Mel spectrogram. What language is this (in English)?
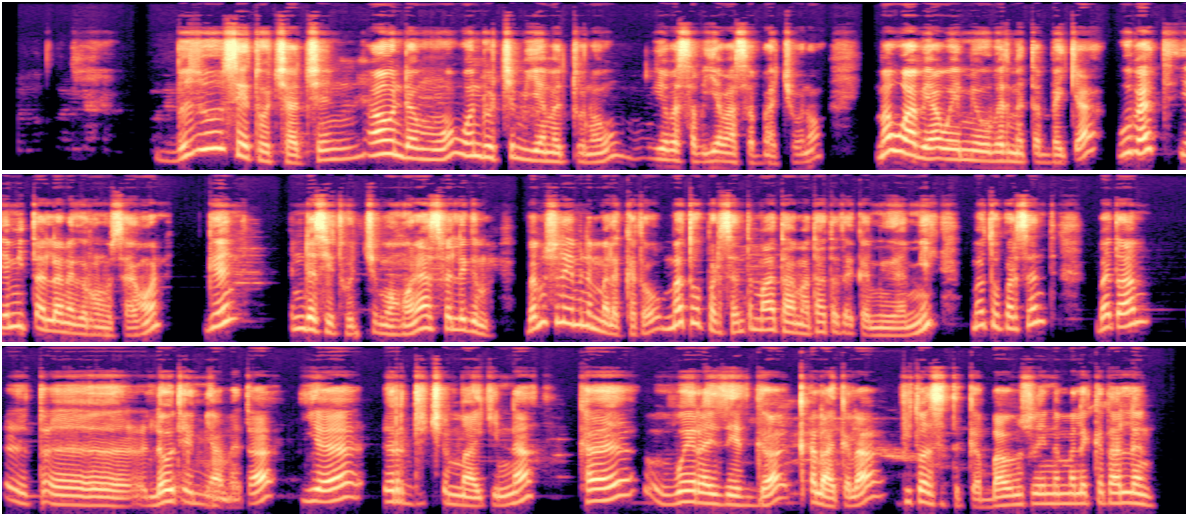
Amharic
